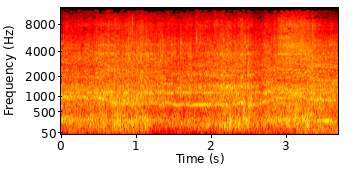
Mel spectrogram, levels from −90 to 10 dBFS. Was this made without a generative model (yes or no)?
yes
